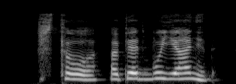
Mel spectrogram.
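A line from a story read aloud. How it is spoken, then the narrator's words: Laughing. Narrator (Russian): рассмеялась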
